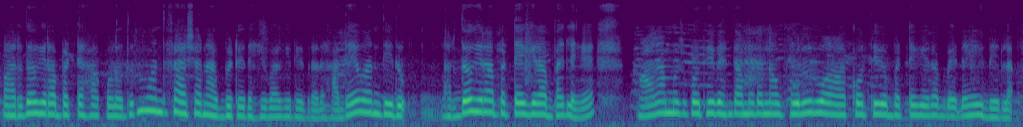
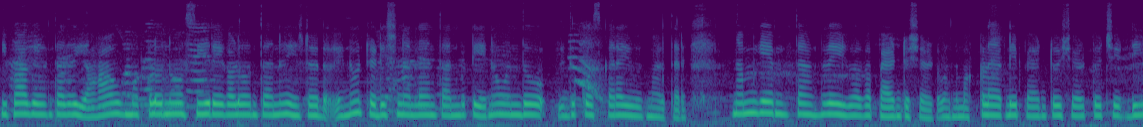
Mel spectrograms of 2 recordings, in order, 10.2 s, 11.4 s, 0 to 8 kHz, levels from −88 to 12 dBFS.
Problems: none marked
